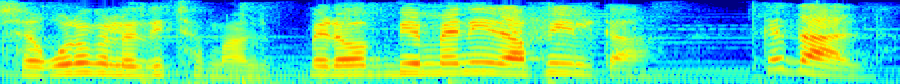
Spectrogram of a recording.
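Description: A woman's voice: a little high, lively intonation, brisk. A woman hosting an interview, asking questions in a friendly, informal way. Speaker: host. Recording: muffled with faint music.

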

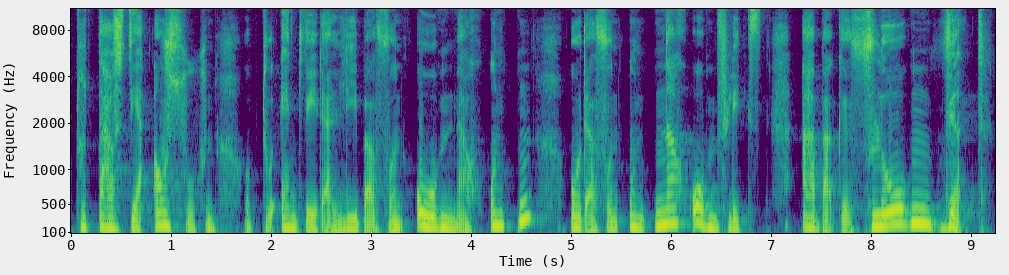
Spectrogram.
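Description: A woman's voice: sits low, expressive, measured pace, creaky, mellow, breathy edge, exaggerated voice. A woman voicing a strict, imposing female raven councillor in a children's audiobook, speaking severely and thunderously. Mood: stern, commanding.

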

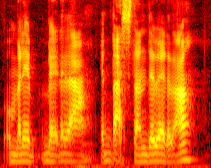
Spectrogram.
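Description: A woman's voice: very deep voice, little pitch movement, slow, vocal fry, a bit bright. A woman from Spain with a Spanish accent, co-hosting a casual chat show and talking freely, with casual swearing. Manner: chatty, swears casually, calls her co-host "tía". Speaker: vodcast co-host.

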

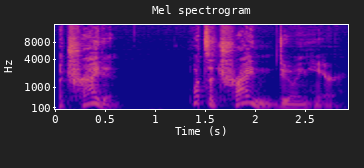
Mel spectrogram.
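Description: A man voicing a calm, level-headed male warrior companion who speaks in a steady, reasoning way. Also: mid-range voice, measured pace, gravelly, slightly rough, full character voice.

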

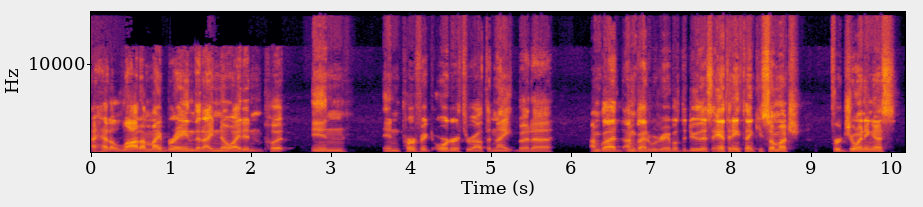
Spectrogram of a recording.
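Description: Rapid-fire male host, grateful and upbeat, dry close audio. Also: mid-range voice, level tone, a bit bright, dry recording. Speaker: podcast host. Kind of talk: casual chat.

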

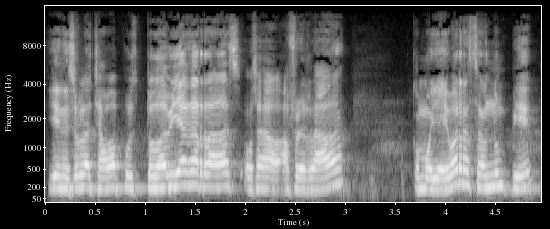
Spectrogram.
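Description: Young Mexican man, rapid high-pitched storyteller, slangy, faint noise behind. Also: steady tone. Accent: Mexican Spanish. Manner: fast, slangy, makes sound effects and voices. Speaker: podcast co-host telling a story. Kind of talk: casual chat, storytelling.

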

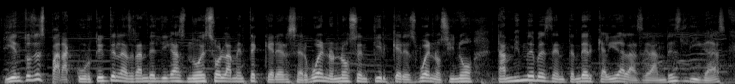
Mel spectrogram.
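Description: A man with a Mexican accent retelling a film in an animated, chatty way, full of fillers. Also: mid-range voice, fairly quick, few pauses, faint music behind. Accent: Mexican Spanish. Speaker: film commentator.

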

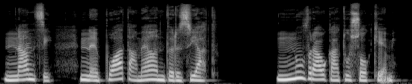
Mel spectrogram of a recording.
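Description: A woman's voice: mid-range voice, expressive, no room sound, lightly acted. Severe middle-aged aunt read by a woman, curt, dry close sound, storybook. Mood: stern.

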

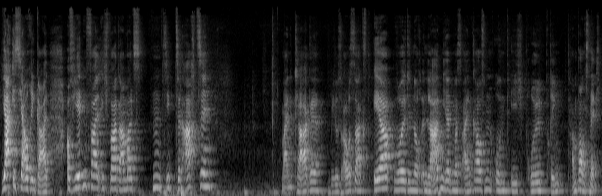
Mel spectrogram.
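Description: A woman's voice: fairly low pitch, moderate pace. Woman in her fifties, echoey room. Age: 50s. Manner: lively storyteller, hesitant with many fillers. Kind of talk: casual chat, telling anecdotes. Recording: roomy echo.

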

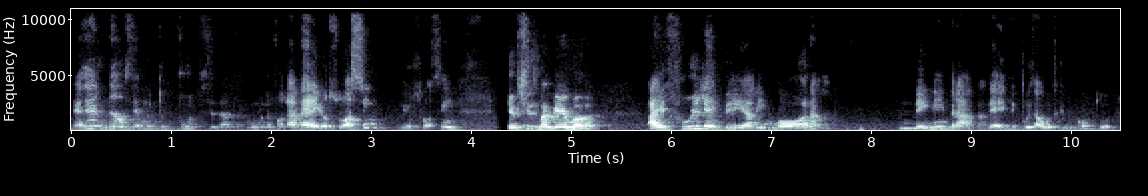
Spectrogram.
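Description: A man telling a boastful, animated story in casual podcast chat over a video call. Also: high voice, quick pace, a little hiss or hum, rough recording.

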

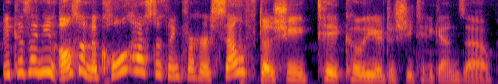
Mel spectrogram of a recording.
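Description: A young adult woman co-hosting a podcast in casual, animated chat, swearing and laughing easily. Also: mid-range voice, fairly quick. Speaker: podcast co-host.

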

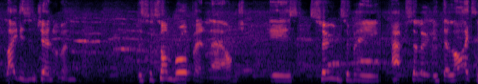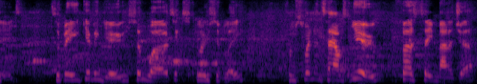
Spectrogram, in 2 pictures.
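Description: Live from a football commentary box, a man with a high-pitched voice speaks at normal speed, commentating and interviewing in a wordy, informal way. The stadium broadcast is noisy, with a crowd and clear stadium ambience behind him.

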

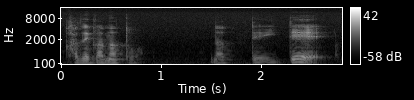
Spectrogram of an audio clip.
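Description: A bookkeeping YouTuber and streamer chats casually to his listeners on a solo stream, his voice nasal and stuffy from a cold. It's mid-range, very animated, slow and a little mellow, with the highs cut off.

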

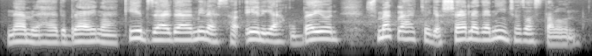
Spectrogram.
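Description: A woman's voice: fairly low pitch, warm tone, natural voice. A woman voicing a poor, pious old man who speaks meekly and with resignation in a storybook reading. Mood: pleading. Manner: meek, resigned.

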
